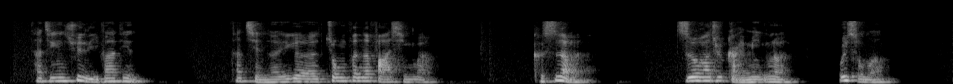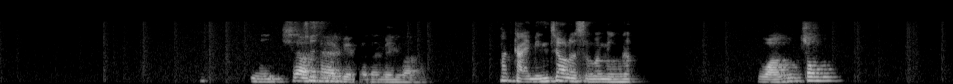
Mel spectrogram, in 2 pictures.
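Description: Background gated by the echo canceller, 0.0 to 1.94 s and 3.38 to 4.85 s: while the far end's loudspeaker played, the canceller clamped the microphone, pulling the room sound down by up to about 40 dB. It drops away for roughly a second, then for under a second, and returns once the canceller releases.

Echo leak, 5.76 to 5.81 s: a brief, faint copy of speech surfaces about 25 dB below the talker, delayed by 430 ms. This is likely the far-end canceller failing to strip all of its loudspeaker sound from its microphone and sending the remainder back.

Speech suppressed in double talk, 5.85 to 5.96 s: with both sides talking, the canceller likely mistook the talker for echo and cut the voice by roughly 40 dB for about a tenth of a second.

Background gated again at 6.24 to 6.41 s, a shallower dip of about 22 dB, and at 7.35 to 9.41 s, where about 40 dB of suppression empties the room sound for roughly 1.5 s.

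Speech suppressed in double talk, 13.05 to 13.33 s: a milder dip of roughly 15 dB lowers the voice for about 0.3 s, likely while the other side speaks.

Background gated at 15.47 to 16.38 s: the room sound falls by about 40 dB for under a second before recovering.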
